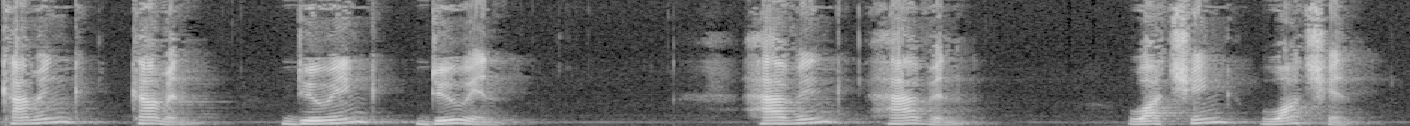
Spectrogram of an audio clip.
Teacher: When I have ing in speaking, in conversation, we make it without G. We make the G silent.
